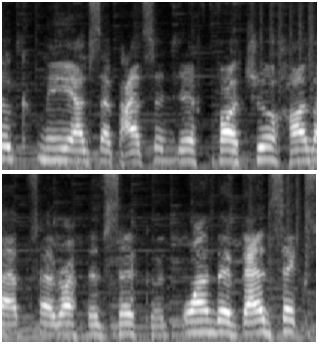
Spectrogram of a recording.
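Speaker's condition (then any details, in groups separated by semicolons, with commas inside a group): Cerebral palsy; present from birth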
